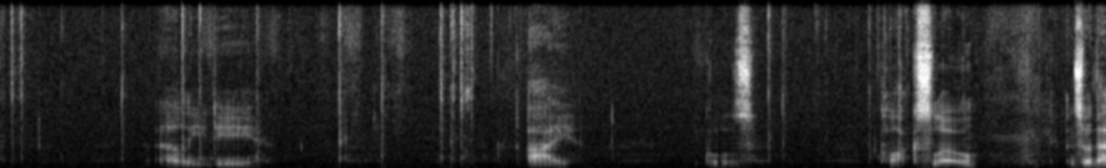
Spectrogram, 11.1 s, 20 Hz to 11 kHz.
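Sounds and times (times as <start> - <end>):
computer keyboard typing: 0.0 - 0.4, 3.4 - 4.9, 7.6 - 9.0.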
